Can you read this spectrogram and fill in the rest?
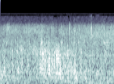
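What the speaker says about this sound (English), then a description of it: "Oh, it looks like we're in for a real storm." Storm thunder rumbles in a dense, steady wash of broadband noise, with rain mixed in and no voices heard over the roar.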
